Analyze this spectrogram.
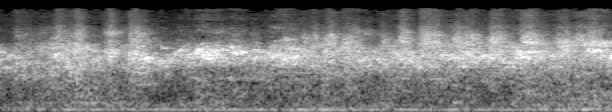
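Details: Fighting budgerigars kept together in a group aviary produce a dense, nonstop wash of high warbling chatter and chirps, with many birds calling at once over a steady low electrical hum.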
